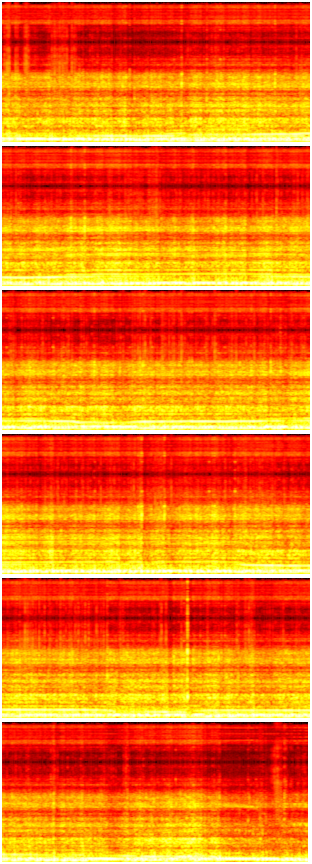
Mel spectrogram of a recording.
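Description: Side-by-side UTV's engine running while driving on a dirt road, heard from the cab, over a steady low rumble. Its pitch rises and falls every few seconds with the throttle, and it drops to a lower note near the end as the machine slows.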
